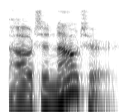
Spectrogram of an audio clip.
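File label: "out-and-outer", British English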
